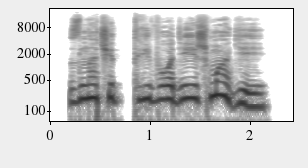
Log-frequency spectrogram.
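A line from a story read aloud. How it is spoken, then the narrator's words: Breathless exhale. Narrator (Russian): выдохнула Надина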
